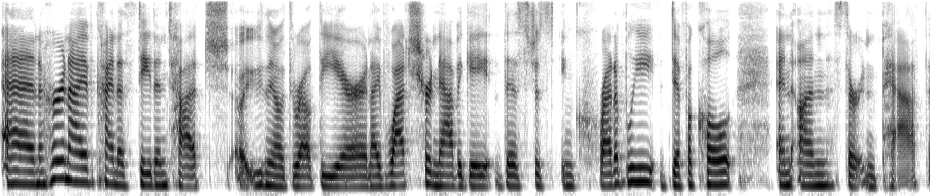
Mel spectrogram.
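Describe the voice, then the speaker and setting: A woman with a somewhat low voice co-hosts a casual podcast. She tells the story with animation and laughs easily along the way. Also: normal speed, a bit bright. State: voice sometimes raspy from reflux. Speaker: podcast co-host.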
